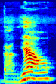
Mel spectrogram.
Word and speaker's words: Danielle: In Danielle, it's the L.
